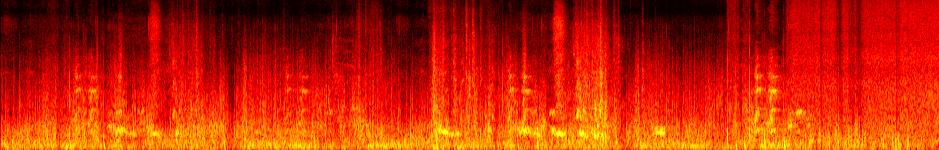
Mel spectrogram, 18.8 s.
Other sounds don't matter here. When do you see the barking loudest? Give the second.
16 s.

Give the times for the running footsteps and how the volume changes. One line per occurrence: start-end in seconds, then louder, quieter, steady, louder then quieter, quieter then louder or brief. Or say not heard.
not heard.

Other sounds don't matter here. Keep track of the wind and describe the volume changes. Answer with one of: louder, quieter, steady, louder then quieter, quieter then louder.
steady.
